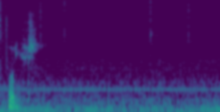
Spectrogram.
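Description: Near silence with a faint steady hum, and two faint clicks of a computer mouse, about half a second in and again about a second and a half in.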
